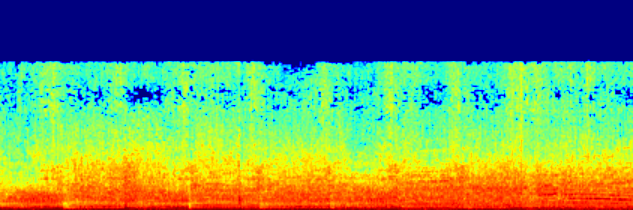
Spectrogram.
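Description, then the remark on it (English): A car engine revs loudly and steadily in a Marvel promo for Agents of S.H.I.E.L.D. featuring Ghost Rider, its pitch climbing and dropping back in repeated steps as if shifting through gears, with no voices over it. “Hey, it's a car.”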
